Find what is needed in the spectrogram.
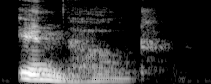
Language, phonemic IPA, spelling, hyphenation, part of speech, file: Dutch, /ˈɪn.ɦɑu̯t/, inhoud, in‧houd, noun / verb, Nl-inhoud.ogg
- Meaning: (noun) 1. content; contents 2. index; table of contents 3. volume; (verb) first-person singular dependent-clause present indicative of inhouden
